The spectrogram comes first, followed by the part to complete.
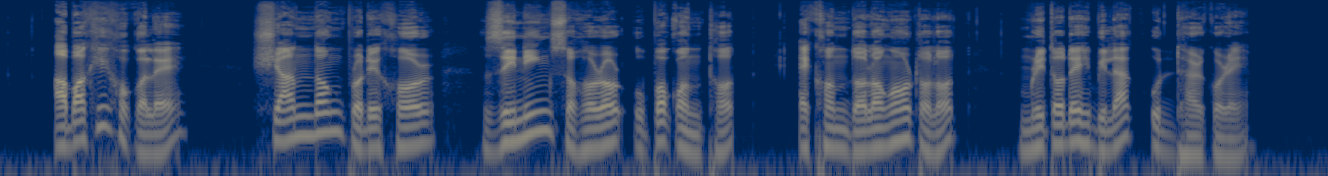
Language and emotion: Assamese, neutral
